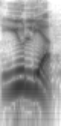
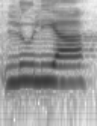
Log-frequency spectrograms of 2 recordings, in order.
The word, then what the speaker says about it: Iulia: pronounce Yulia. Yulia. And the spellings are IULIA. LIA. So I Thank क्यों God मतलब? you know. I mean, why I? God. Everyone is calling me Lulia.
